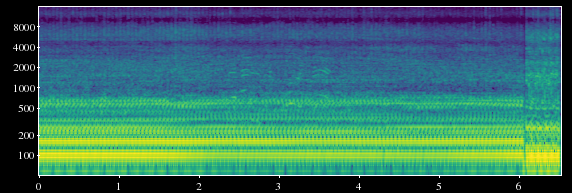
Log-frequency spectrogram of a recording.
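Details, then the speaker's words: Rat rod small-block Chevy 350 V8 freshly fitted with a turbo cam, replacing the stock one: deep, steady beat with an even rhythm, no ticks or knocks, running smoothly; normal running. "so a lot better we finished the rat rod up with a cam swap last night and we got it all broken"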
